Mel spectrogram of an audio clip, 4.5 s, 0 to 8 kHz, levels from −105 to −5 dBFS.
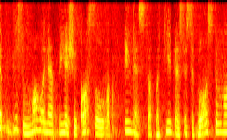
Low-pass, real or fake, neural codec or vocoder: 7.2 kHz; fake; codec, 44.1 kHz, 0.9 kbps, DAC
